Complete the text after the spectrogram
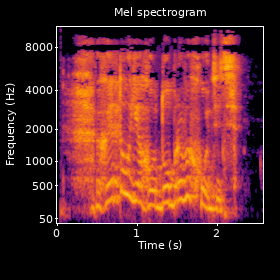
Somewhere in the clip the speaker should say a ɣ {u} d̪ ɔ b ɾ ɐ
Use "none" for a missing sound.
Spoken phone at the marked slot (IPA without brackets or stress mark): ɔ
